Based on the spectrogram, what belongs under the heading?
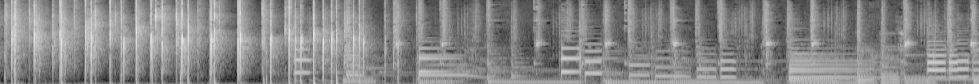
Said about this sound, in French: Donc un tonnerre d'applaudissements pour ta chronique remplie de zéro et pour cette lettre d'information.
